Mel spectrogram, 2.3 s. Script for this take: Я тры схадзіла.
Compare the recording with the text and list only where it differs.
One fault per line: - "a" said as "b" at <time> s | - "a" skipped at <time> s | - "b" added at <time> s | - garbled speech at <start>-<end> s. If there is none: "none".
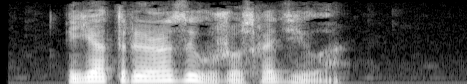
- "разы ўжо" added at 0.8 s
